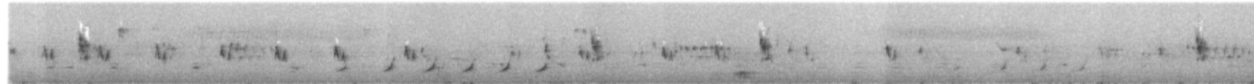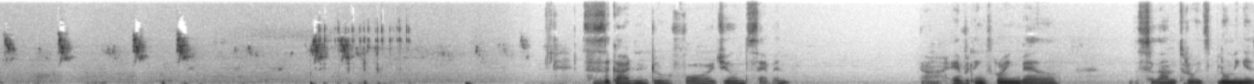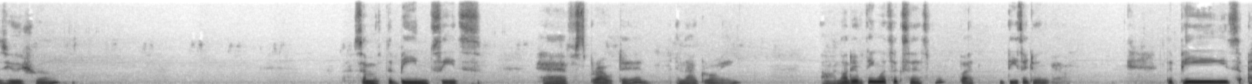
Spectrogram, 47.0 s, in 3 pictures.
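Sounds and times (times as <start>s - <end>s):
songbirds chirping and singing: 0.1s - 22.9s, 31.0s - 43.3s
faint background noise: 0.1s - 47.0s.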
